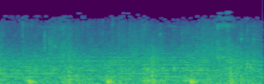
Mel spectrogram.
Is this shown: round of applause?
no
